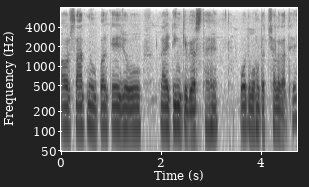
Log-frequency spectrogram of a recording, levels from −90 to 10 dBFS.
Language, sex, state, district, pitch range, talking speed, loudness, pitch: Chhattisgarhi, male, Chhattisgarh, Rajnandgaon, 110-120 Hz, 190 wpm, -16 LUFS, 115 Hz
